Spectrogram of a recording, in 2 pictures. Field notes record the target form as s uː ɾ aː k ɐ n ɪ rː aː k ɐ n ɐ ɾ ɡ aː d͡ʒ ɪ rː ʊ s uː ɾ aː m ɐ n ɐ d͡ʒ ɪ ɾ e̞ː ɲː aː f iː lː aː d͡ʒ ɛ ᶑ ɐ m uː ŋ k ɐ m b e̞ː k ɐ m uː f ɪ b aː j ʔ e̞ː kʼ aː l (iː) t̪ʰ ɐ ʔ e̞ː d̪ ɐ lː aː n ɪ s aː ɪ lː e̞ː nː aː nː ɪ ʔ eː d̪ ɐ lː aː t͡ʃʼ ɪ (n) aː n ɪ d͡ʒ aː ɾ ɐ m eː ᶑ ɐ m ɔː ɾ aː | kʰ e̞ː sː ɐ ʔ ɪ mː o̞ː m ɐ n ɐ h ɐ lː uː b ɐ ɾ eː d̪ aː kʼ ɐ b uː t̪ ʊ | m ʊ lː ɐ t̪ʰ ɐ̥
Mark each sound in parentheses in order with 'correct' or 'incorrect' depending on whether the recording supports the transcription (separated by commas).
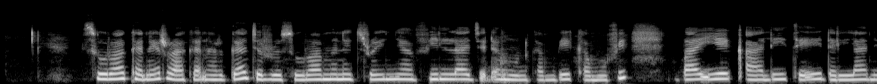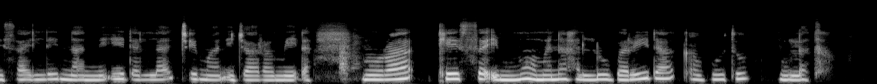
correct, incorrect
